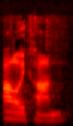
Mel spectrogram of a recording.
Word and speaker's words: AliKhan: I want to make sure I pronounce it. AliKhan, is that right? Is AliKhan, is that it? Yes, Senator. AliKhan.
